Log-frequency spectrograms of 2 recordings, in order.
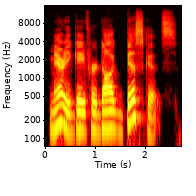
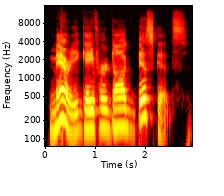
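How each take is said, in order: Both takes have the same delivery.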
